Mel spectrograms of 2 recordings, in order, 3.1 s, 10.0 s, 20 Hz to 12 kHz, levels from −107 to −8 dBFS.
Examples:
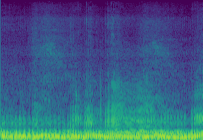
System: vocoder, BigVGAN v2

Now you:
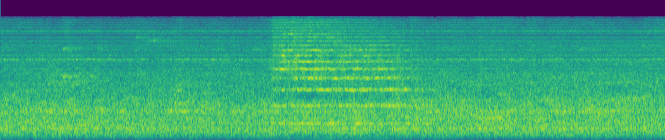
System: autoencoder, DAC-VAE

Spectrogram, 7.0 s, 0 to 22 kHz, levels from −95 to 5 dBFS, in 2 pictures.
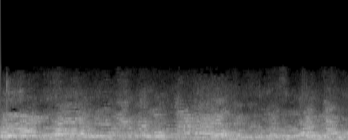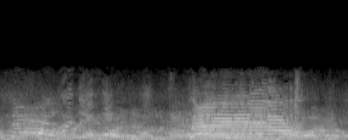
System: none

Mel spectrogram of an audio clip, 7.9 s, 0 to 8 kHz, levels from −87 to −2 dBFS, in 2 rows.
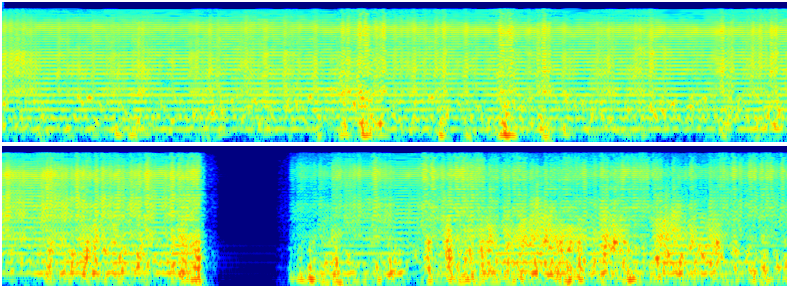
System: vocoder, Vocos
